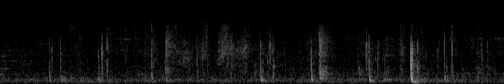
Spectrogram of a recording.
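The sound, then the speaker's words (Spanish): Rapid footsteps as someone runs down courthouse stairs: many quick, irregular impacts at moderate loudness, a few landing harder than the rest, with no talking. “corre por las escaleras de los tribunales.”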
